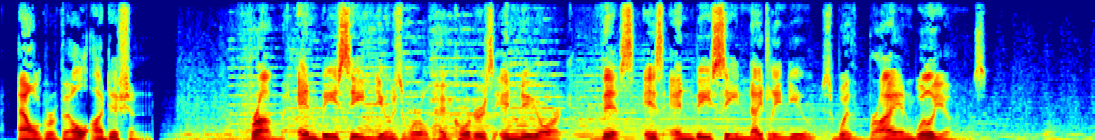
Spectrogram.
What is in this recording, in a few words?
Nightly News Open, Auditions; NBC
